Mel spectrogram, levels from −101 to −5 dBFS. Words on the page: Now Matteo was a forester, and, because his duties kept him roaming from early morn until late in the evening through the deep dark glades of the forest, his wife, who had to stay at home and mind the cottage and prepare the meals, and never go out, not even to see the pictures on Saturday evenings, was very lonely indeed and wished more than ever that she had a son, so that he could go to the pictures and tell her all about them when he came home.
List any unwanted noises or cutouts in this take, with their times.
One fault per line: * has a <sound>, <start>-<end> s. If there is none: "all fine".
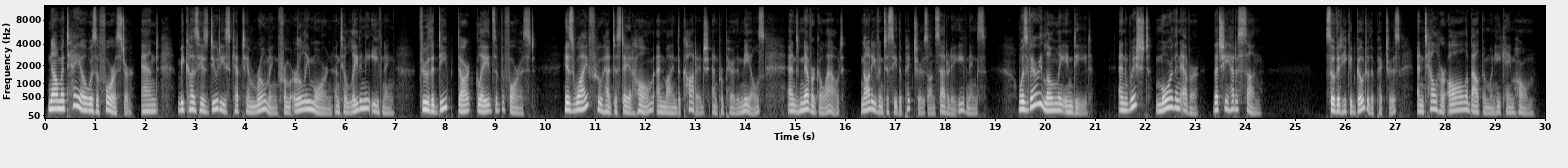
all fine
